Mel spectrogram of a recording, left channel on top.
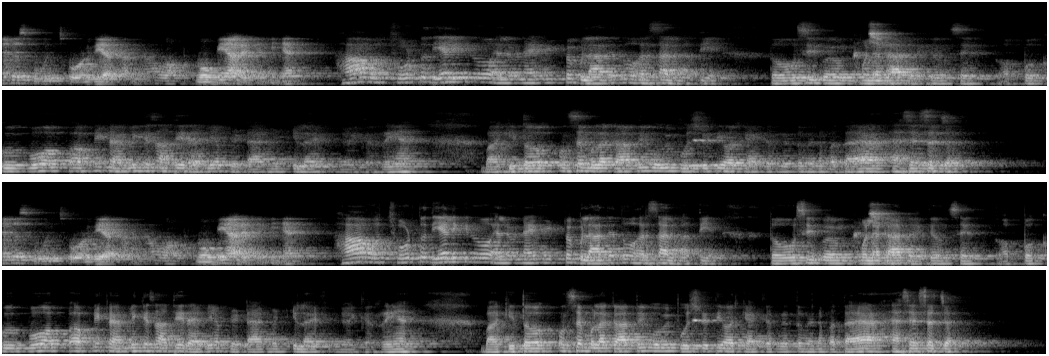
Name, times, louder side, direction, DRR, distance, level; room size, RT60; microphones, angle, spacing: voice 1, 0.0-2.9 8.7-9.1, equal, 15° left, -1 dB, 1.0 m, -21 dB
voice 2, 3.3-7.4 7.7-19.9, right 1 dB, 65° right, 4 dB, 0.9 m, -21 dB
5.2 x 4.6 x 5.6 m, 1.2 s
head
